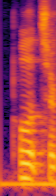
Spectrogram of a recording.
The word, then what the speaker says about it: Pulitzer: then an ER sound pull it sir first syllable stress pull it surprised I'm gonna have secondary stress on pull and primary stuff stress on prize that has the I diphthong and Izzy Pulitzer Prize yeah thank you okay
